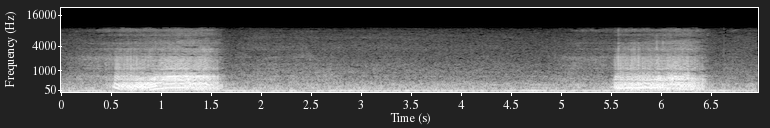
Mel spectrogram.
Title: 🐽 いびきの音 / Snoring Sleep Sound 2025/05/21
